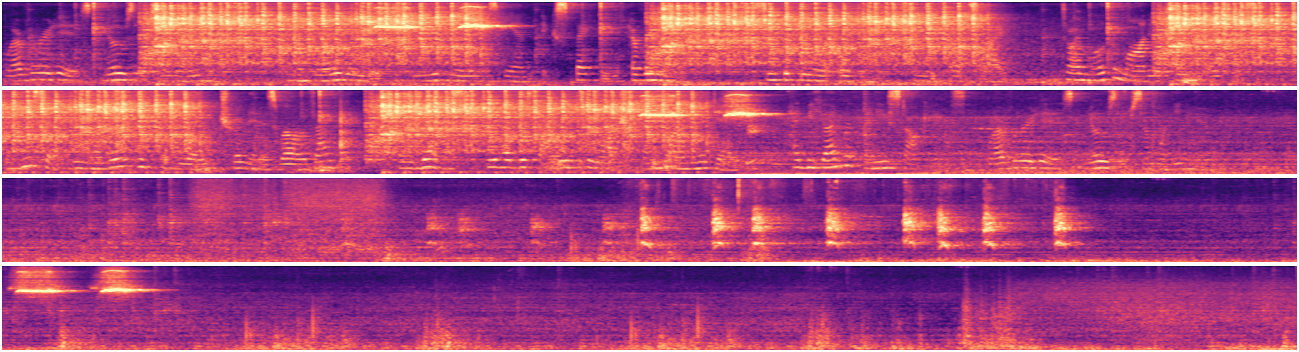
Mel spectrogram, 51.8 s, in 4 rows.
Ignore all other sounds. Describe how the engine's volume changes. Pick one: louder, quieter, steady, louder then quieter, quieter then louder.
quieter.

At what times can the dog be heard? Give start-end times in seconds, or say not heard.
29.1-36.5.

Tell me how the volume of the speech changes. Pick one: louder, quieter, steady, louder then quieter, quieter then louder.
steady.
